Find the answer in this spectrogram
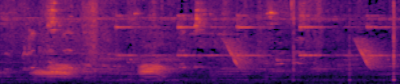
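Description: Birds calling in the background: two short calls in the first second and a half, then two falling whistled calls later on.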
